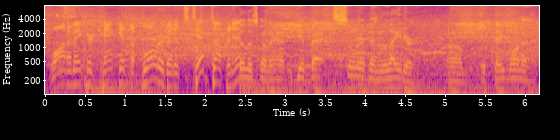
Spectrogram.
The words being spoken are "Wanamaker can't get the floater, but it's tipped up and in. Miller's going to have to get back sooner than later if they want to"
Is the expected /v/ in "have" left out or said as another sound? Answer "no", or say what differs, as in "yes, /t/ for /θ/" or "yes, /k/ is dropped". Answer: yes, /f/ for /v/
